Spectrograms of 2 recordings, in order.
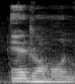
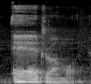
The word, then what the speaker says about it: Airdramon: Air Dragon so that's air Dramon so but the Japanese pronunciation is what I'm going to go with I think they call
